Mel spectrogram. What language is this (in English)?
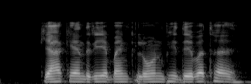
Magahi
